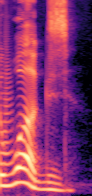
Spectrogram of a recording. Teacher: or the voiced consonant Z preschoolers consistently choose the correct form if they presented with a wug they choose the voice consonant Z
